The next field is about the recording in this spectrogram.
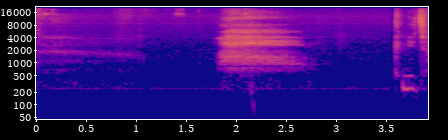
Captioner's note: exhales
